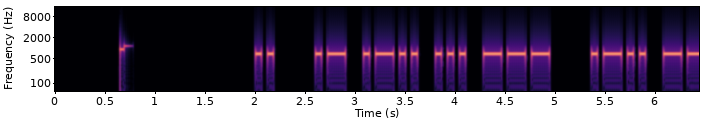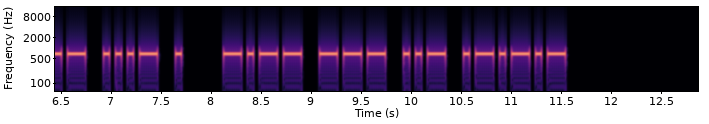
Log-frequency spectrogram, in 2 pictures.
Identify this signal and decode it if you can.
Morse code, heard as a keyed tone, about 20 wpm, 700 Hz. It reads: I ALSO LOVE YOU.
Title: Sentences from Top 1000 Words - Review Part 1 - 20wpm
